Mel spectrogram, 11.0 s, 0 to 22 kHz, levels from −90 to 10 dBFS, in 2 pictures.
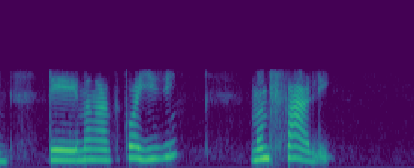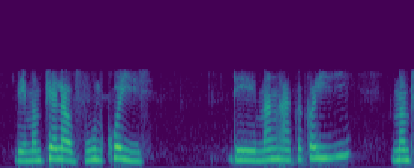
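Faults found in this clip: AMR narrowband mobile codec, whole clip: speech band-limited, nothing above 3.8 kHz, plainly buzzy, synthetic texture. Codec encode stage. Unlike a simple telephone-band filter, pulse-driven vocal-tract model adds artificial buzz; damage level fits a mid-rate mode near 10 kbps.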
